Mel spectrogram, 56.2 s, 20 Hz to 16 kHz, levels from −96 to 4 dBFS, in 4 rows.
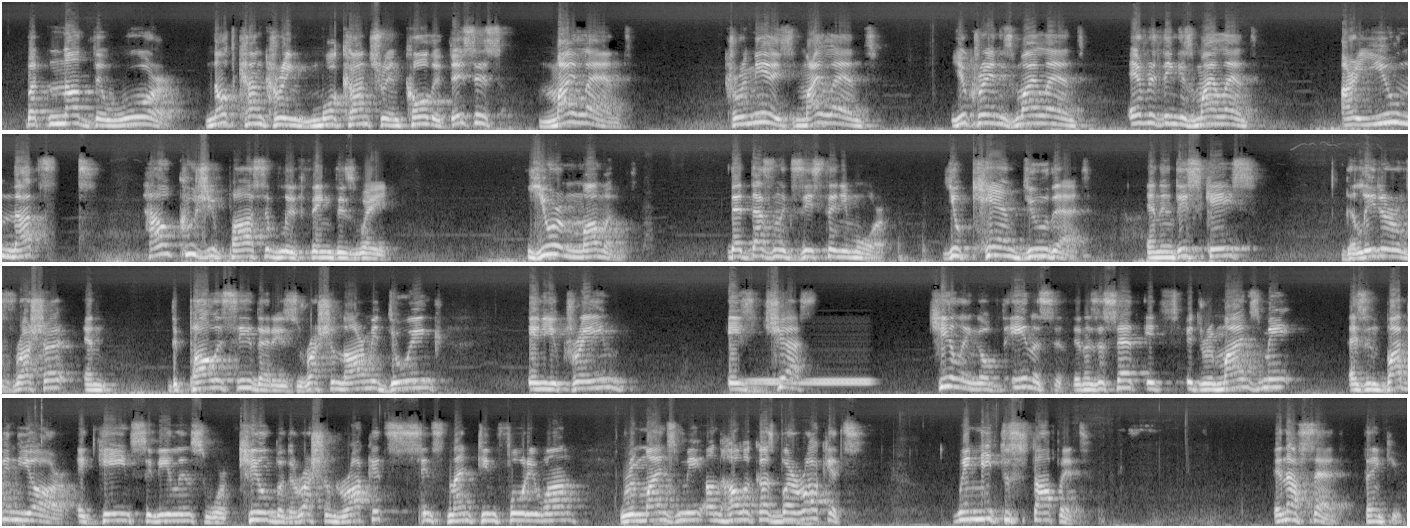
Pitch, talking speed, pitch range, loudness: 180 Hz, 115 wpm, 155-205 Hz, -13 LUFS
